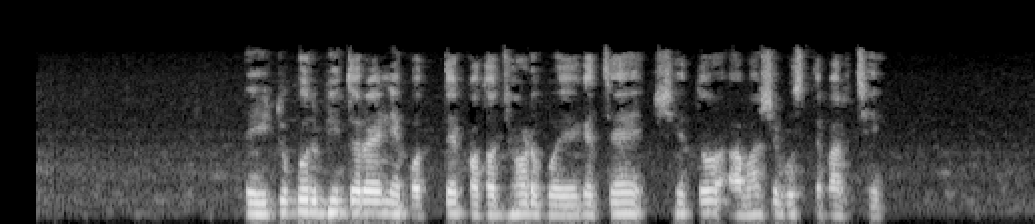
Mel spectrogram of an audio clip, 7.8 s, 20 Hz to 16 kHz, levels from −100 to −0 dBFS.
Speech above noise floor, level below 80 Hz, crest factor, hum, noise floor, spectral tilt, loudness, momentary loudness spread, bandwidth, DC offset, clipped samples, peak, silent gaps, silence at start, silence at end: 41 dB; -54 dBFS; 18 dB; none; -58 dBFS; -6 dB/octave; -18 LUFS; 10 LU; 8 kHz; under 0.1%; under 0.1%; -2 dBFS; none; 1.85 s; 1.2 s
